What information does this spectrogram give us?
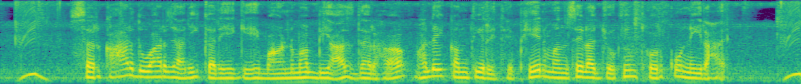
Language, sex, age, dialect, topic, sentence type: Chhattisgarhi, male, 25-30, Central, banking, statement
